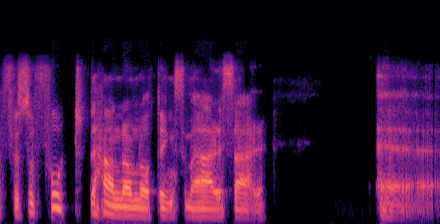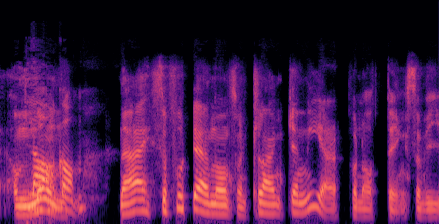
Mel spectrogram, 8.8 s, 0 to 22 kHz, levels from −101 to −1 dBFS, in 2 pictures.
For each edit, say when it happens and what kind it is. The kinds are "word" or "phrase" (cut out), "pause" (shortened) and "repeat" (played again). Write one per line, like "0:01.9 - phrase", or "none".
0:05.5 - pause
